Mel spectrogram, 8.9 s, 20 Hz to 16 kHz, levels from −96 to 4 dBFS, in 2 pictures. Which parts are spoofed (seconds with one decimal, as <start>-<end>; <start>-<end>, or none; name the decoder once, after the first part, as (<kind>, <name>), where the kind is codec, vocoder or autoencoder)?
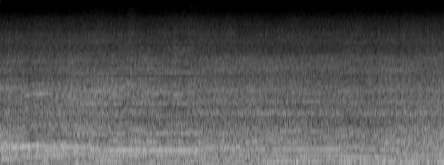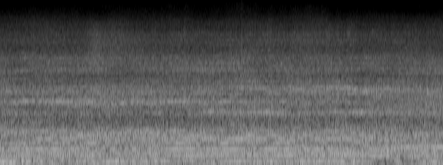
0.0-8.9 (autoencoder, DAC-VAE)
